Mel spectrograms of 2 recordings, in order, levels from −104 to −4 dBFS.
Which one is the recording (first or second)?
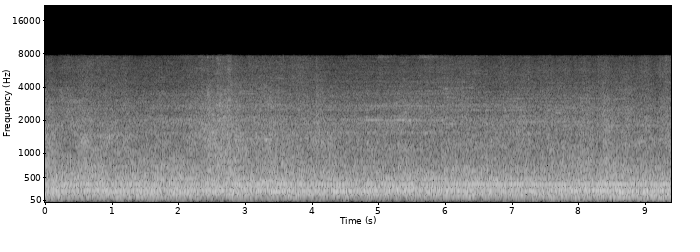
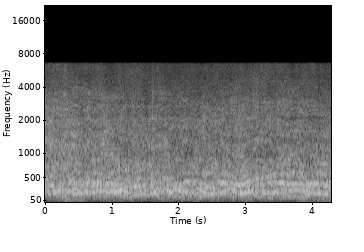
first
